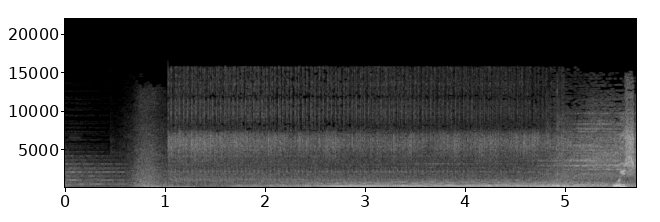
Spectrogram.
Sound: projector rattling

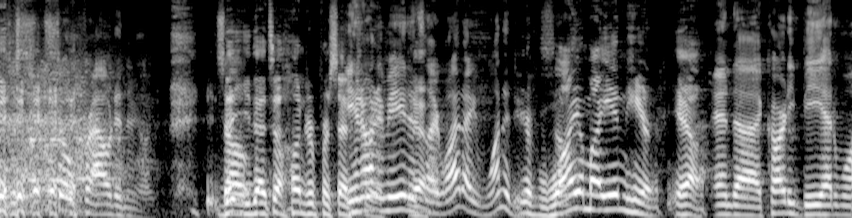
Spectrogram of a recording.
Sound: laughter

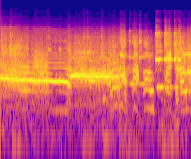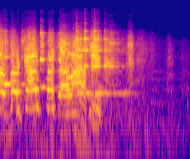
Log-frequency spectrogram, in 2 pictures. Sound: laughs

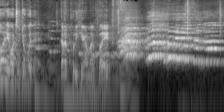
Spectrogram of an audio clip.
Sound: screams from the kitchen

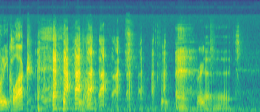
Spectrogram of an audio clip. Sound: laughter

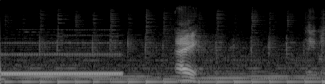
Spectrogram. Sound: line trills

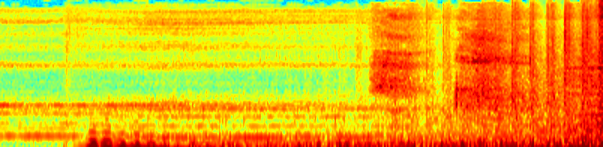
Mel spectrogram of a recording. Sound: happy growls

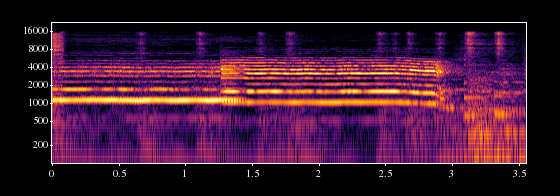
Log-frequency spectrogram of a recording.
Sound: buzzing; yelling

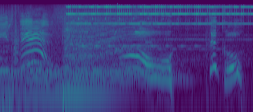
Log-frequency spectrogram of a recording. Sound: alarm ringing

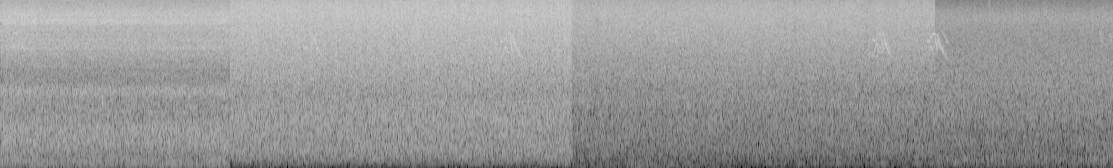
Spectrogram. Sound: water rushing

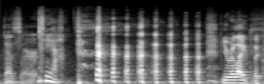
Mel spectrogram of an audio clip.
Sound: laughs

